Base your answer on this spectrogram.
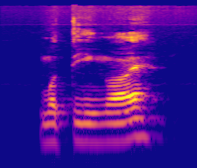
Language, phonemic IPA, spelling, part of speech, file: Kikuyu, /mò.tìː.ŋɔ̀.ɛ́ꜜ/, mũting'oe, noun, LL-Q33587 (kik)-mũting'oe.wav
- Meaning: tail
